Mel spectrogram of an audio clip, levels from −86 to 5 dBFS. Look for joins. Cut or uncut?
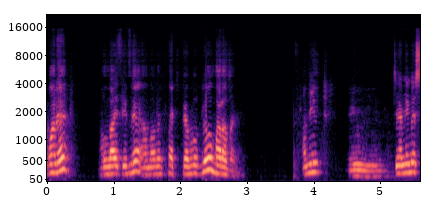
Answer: cut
